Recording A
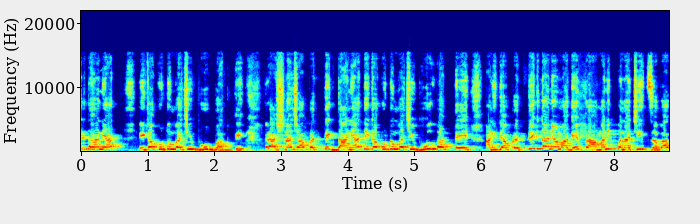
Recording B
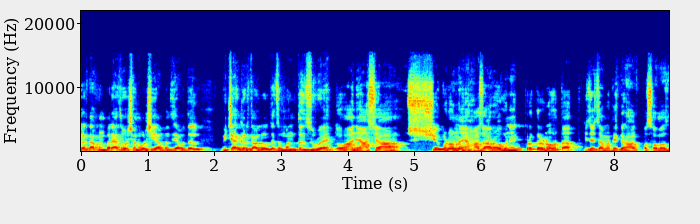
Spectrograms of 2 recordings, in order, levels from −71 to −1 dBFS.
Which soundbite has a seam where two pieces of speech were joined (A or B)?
B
